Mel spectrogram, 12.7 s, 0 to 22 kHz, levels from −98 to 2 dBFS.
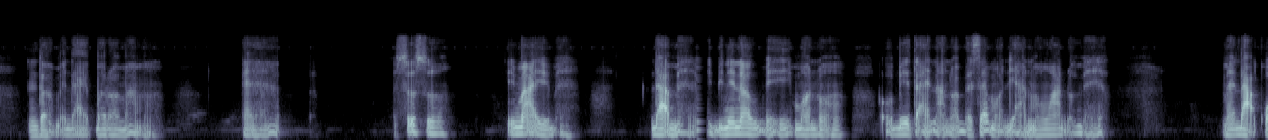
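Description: At 6.97 to 7.10 s and again at 8.42 to 8.54 s, the speech freezes into a held, fading sound for roughly 95 ms before jumping ahead. These are bursts of packet loss: the receiver extended the last audio to cover the gap, and about 60 ms of speech is missing each time.

From 8.94 to 9.49 s the speech runs noticeably hurried at unchanged pitch, about 6% fast. This is a jitter buffer speed-up, where the receiver trimmed short pitch-period pieces, around 40 ms in all, to reduce built-up delay.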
